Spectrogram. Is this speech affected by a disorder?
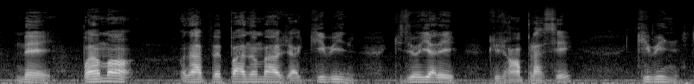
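Yes: throat cancer.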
